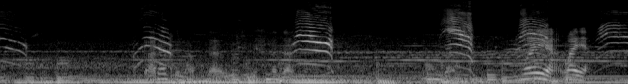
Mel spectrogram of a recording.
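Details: Night-visiting stray cat, possibly a male, crying outside: several rising-falling meows, some short and some stretched, in irregular bursts, with background music and a person's voice faintly underneath.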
